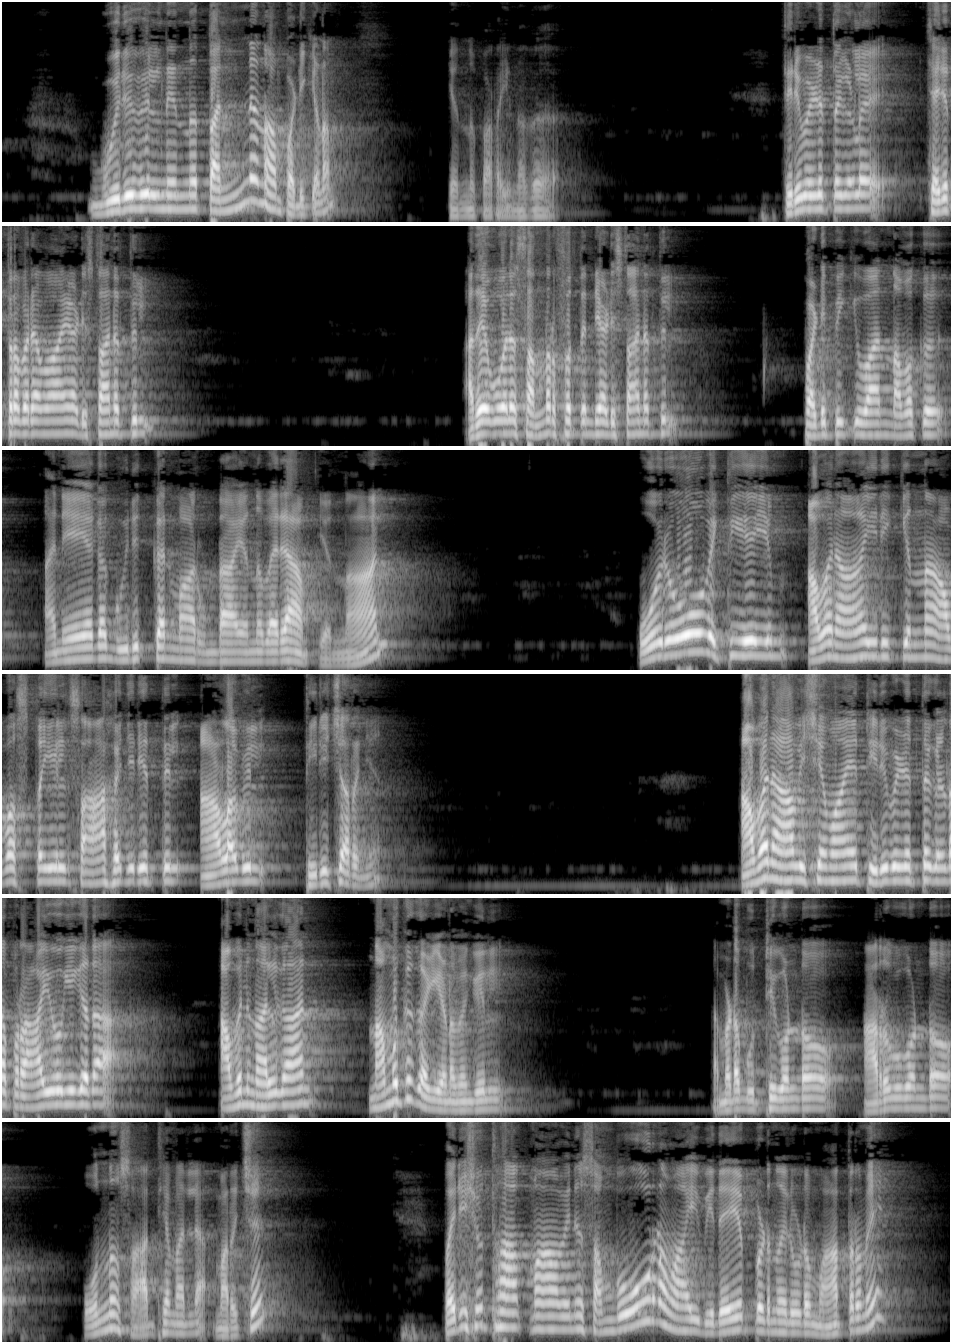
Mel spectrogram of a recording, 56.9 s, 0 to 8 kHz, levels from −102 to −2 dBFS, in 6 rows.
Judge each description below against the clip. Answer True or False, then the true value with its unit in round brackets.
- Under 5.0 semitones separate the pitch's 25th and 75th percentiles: False (5.3 semitones)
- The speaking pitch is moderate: True (170 Hz)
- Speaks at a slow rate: True (45 wpm)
